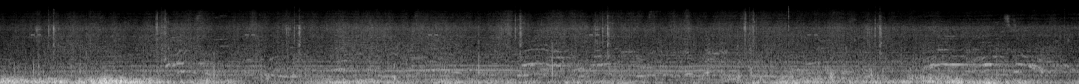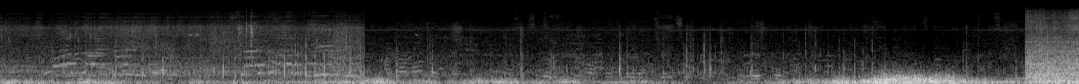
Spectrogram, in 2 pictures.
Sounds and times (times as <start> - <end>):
Speech: 4.3 - 21.0.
